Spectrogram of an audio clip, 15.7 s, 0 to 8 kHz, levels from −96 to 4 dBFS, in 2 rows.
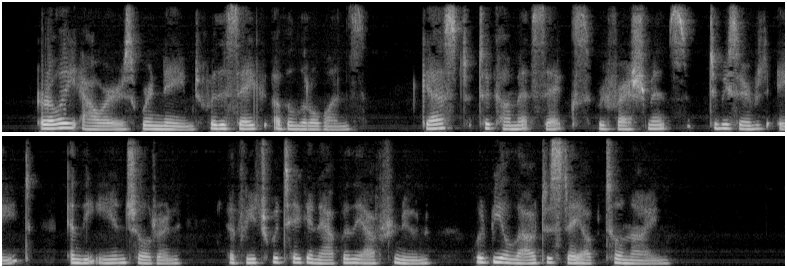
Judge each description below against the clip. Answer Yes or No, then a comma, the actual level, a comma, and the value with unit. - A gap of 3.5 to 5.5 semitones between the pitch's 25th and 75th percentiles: No, average, 3.0 semitones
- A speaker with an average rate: Yes, average, 165 wpm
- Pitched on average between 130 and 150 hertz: No, high, 220 Hz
